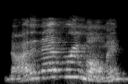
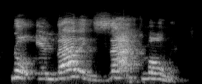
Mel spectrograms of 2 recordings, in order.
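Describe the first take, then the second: First: "every" lifted and set apart from the rest; stress on every moment. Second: "that" leaned on, falling to a firm close; slowed, pointed correction on "that"; stress on that exact moment. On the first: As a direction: tip "every" up as the thing being denied. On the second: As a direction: land hard on "that" in "that exact moment". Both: Shown as a demonstration. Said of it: "Did I say in every moment?".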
